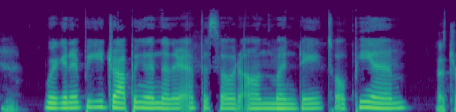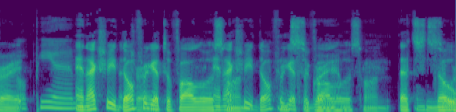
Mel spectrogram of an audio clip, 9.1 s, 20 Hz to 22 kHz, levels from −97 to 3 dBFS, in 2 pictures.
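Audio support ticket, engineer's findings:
Doubled audio track, 4.71 s to end. A second full-band copy of the speech trails by roughly 1.5 s, around 5 dB below the original, with no decay or room colour and an abrupt entry. Likely a slower second capture path or a misaligned edit copy.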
